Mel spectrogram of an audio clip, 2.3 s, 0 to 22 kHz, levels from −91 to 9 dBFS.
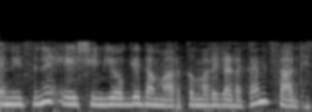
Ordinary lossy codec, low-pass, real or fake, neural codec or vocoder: none; 5.4 kHz; fake; codec, 16 kHz, 4 kbps, FreqCodec, smaller model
